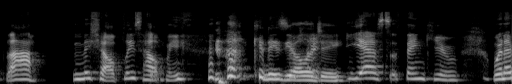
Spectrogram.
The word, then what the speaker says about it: kinesiology: kin oh I'm not sure if I can pronounce this kin kin ah Michelle please help me Kinesiology yes thank you when I practiced this bio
